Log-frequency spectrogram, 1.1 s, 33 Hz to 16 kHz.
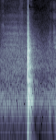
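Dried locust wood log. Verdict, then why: Solid. A dried-out, barkless locust log left outdoors for 14 years is knocked once, giving a short, sharp knock with a hollow-sounding ring that dies away quickly. Despite a split and the hollow tone, the log is still solid, very heavy, dense wood.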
